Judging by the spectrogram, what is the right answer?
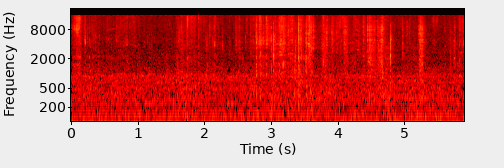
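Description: Faint, irregular rustles and light clicks of paper trading cards sliding over one another as a stack is flipped through by hand.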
